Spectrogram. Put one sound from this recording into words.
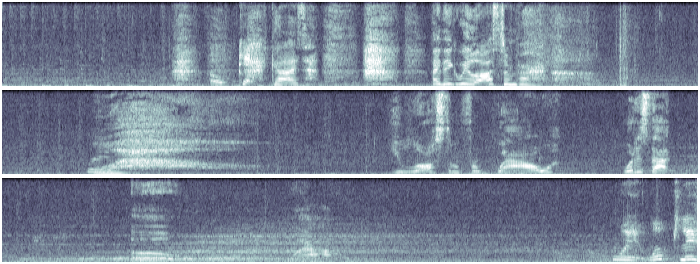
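A young girl talks close to a microphone.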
